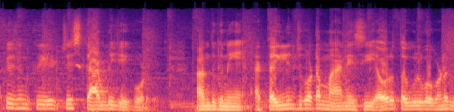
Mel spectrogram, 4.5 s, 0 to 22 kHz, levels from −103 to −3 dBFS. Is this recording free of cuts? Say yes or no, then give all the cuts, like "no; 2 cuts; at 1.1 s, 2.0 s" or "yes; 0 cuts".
yes; 0 cuts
